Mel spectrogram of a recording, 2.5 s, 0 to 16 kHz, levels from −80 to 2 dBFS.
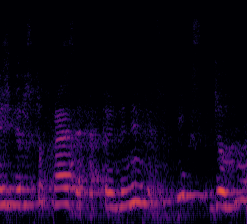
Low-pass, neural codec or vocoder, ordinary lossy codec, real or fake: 14.4 kHz; autoencoder, 48 kHz, 32 numbers a frame, DAC-VAE, trained on Japanese speech; Opus, 32 kbps; fake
